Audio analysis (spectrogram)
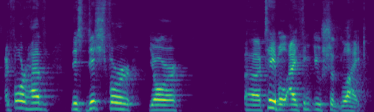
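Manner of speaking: imitating a heavy Russian accent; waitress line in a thick Russian accent. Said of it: "most direct Russian accent and says".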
